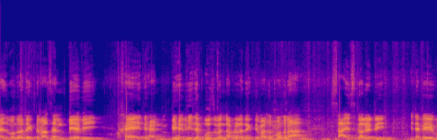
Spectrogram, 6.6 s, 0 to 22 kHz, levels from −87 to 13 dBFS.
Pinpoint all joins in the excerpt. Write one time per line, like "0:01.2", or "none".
none

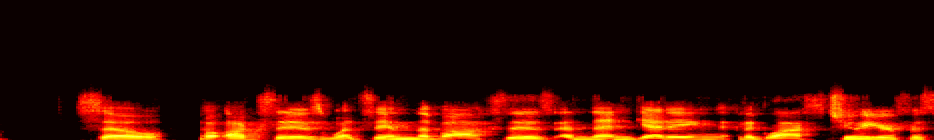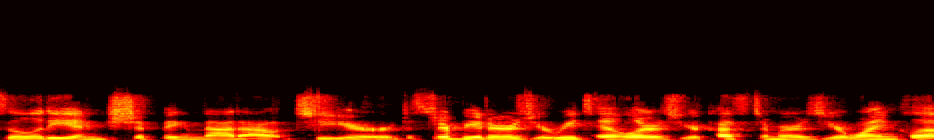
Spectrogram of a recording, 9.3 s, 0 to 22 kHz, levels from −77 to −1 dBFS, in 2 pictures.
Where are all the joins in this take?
0:05.2

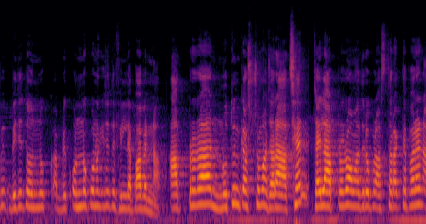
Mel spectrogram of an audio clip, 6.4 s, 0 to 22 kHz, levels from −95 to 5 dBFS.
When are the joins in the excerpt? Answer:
0:02.4
0:04.6

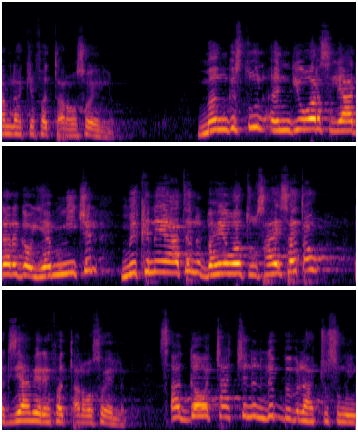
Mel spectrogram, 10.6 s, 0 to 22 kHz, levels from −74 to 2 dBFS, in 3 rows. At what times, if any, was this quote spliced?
none

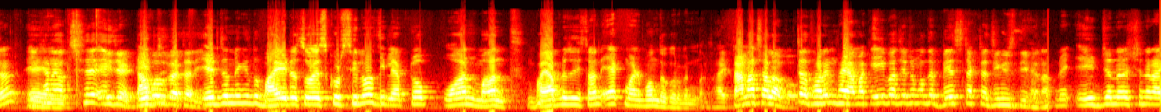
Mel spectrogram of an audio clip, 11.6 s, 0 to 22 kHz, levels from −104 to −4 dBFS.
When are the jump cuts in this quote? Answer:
0:03.8
0:07.9
0:10.6

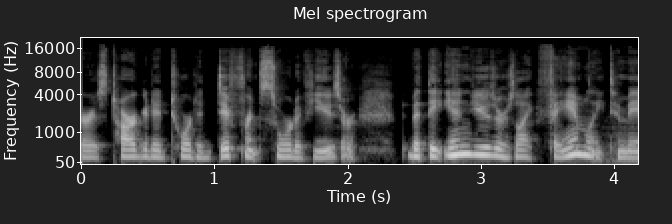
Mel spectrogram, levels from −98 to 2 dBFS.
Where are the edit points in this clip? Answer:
none

